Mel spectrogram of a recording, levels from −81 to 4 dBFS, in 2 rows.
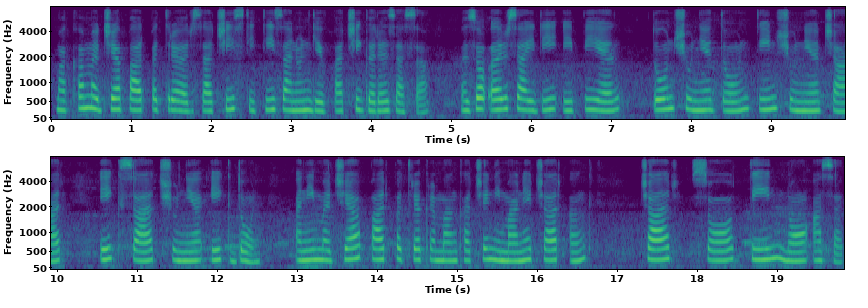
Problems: none marked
